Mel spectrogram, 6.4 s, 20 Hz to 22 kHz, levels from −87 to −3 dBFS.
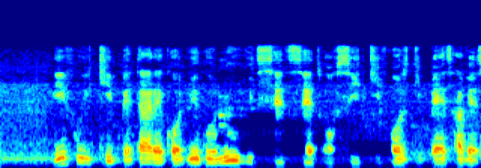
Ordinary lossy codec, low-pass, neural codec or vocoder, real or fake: none; 7.2 kHz; none; real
